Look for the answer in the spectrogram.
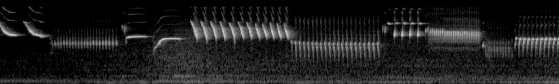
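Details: Belgian canary song with varied tours: quick falling whistles, a steady buzzy roll, a rapid pulsed trill, then alternating rolls and bright whistled notes, a faint low hum in the background.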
